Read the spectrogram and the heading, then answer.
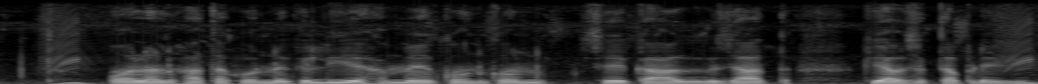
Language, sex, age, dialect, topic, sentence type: Hindi, male, 18-24, Kanauji Braj Bhasha, banking, question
